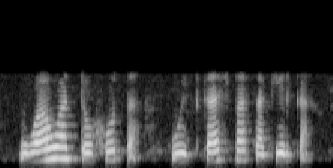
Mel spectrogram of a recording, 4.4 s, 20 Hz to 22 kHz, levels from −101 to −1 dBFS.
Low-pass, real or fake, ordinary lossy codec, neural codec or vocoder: 3.6 kHz; real; Opus, 64 kbps; none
